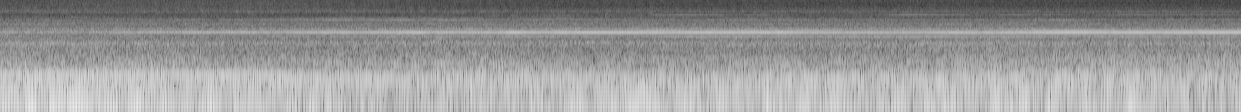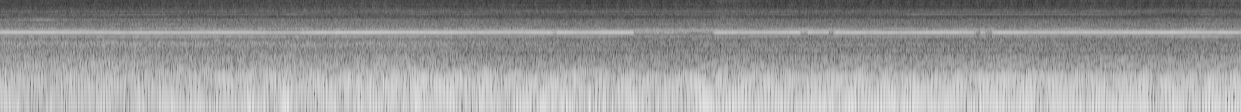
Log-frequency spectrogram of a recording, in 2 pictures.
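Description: Helicopter heard from inside the cabin as it lifts off and climbs: a steady engine and rotor drone with a constant high whine over it, getting a little louder in the last few seconds.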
